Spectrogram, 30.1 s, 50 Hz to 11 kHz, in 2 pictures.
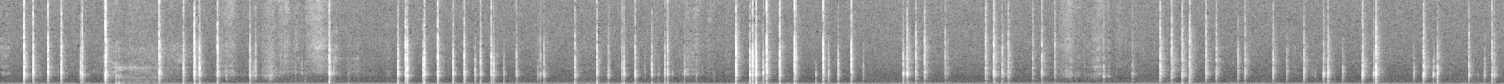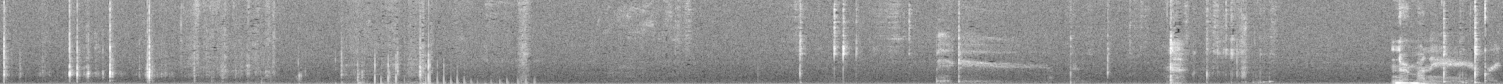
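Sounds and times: fingers tapping and scratching: 0.0 - 17.6, 18.4 - 20.4, 29.3 - 30.0
steady low hum: 0.0 - 30.0.

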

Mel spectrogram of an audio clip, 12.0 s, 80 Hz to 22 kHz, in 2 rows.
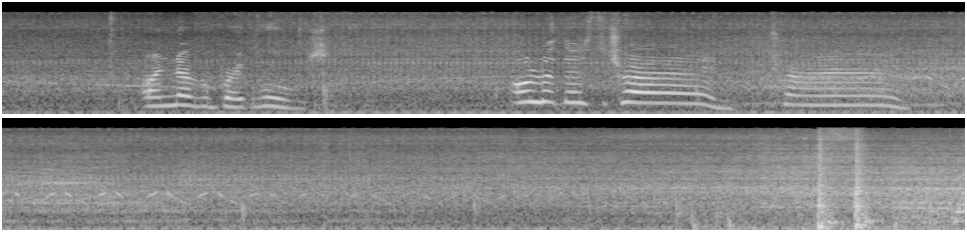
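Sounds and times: train rumble: 0.0 - 12.0
level crossing alarm yelping: 3.9 - 10.0
train knocks and clatter: 10.1 - 12.0.

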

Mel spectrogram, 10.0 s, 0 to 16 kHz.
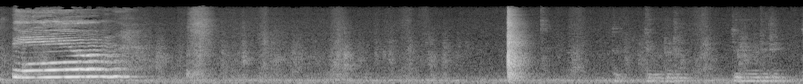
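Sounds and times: faint low hum: 0.0 - 10.0
sharp knock: 6.3 - 6.7.

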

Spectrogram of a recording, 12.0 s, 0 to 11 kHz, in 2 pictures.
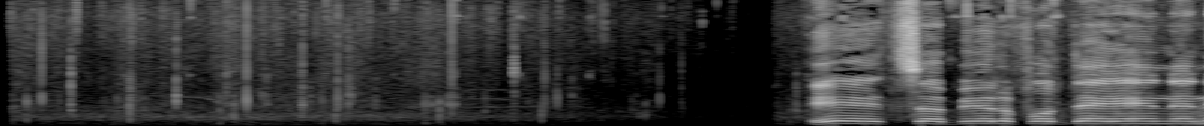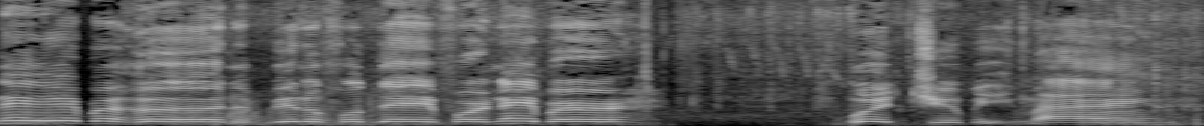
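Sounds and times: footsteps on concrete: 0.1 - 5.4, 7.9 - 12.0.

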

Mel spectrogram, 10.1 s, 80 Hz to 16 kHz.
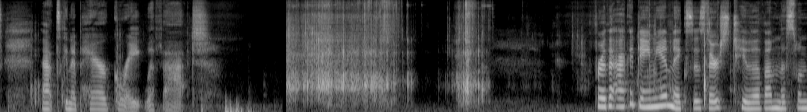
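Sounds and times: beads clattering onto a table: 3.6 - 6.2.

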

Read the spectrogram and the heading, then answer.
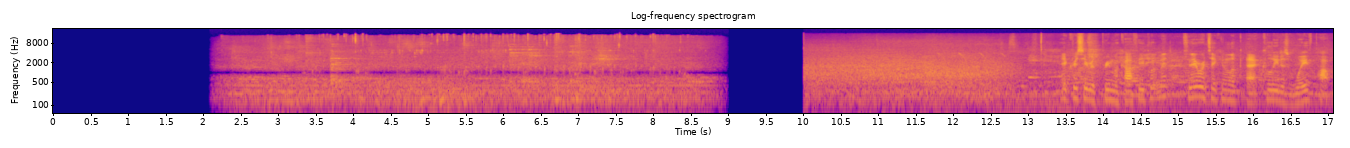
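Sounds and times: water pouring from kettle: 3.2 - 8.7.

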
